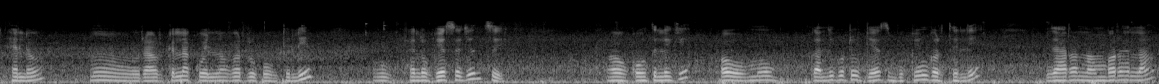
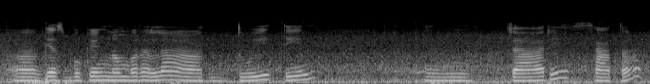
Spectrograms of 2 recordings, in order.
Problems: constant background noise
